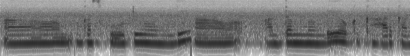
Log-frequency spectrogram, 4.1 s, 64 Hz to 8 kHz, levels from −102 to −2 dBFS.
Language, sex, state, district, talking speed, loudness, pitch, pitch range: Telugu, female, Andhra Pradesh, Guntur, 115 wpm, -27 LUFS, 200 Hz, 195-210 Hz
